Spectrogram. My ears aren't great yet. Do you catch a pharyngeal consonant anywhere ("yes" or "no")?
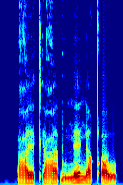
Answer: yes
